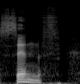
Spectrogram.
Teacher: Bei Senf beeinflusst das [f] den vorangegangenen Laut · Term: regressiver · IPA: [zɛnf]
